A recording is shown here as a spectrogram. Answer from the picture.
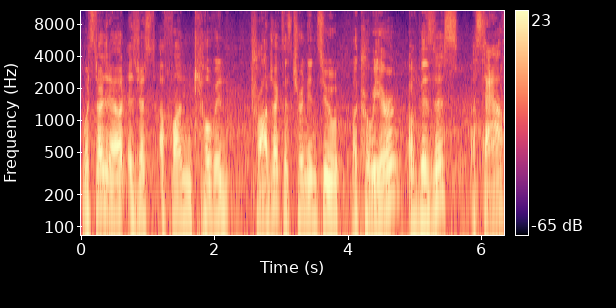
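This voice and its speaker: A man talks at a medium pitch. Background noise is noticeable. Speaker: podcast host and tour guide. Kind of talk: podcast intro and casual interview.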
